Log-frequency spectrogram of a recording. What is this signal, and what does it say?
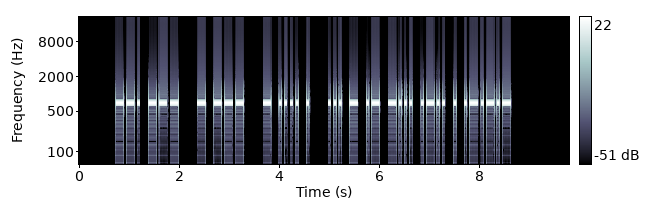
Morse code, heard as a keyed tone, about 22 wpm, 700 Hz. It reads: GO TO THE STABLE.
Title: Sentences from Top 1500 Words 22wpm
